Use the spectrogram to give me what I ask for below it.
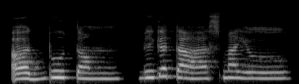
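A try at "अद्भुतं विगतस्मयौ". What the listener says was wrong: It's abhutam, right? It's not adbhutam. It's abhutam vigata smayo.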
